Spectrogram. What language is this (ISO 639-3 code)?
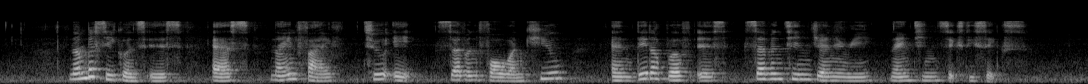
eng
